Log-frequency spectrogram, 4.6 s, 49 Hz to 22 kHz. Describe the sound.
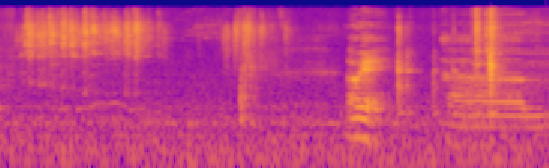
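A player's dice, a d10, a d6 and a d4, rattle and clatter in a hand during a tabletop role-playing game, then tumble across a hard surface in a few quick bursts of clicks, moderately loud, with a person speaking briefly near the end.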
